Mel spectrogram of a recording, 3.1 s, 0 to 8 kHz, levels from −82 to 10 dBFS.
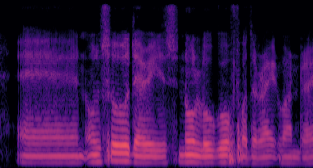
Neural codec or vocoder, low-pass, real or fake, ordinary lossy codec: codec, 16 kHz, 16 kbps, FreqCodec, smaller model; 7.2 kHz; fake; none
